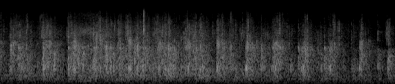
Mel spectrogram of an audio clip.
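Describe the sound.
Audience applause welcoming two senators to an event on the opioid crisis: continuous, fairly loud clapping with a busy, uneven texture of many overlapping hands that holds steady for the whole stretch.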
